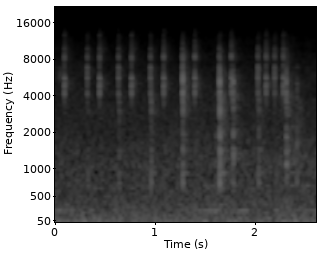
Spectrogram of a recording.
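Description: A quick series of light, crisp clicks from the electronic trigger of an ARES Amoeba AM-009 airsoft rifle ticks out in an irregular rhythm, close up and fairly quiet over a soft background hiss.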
